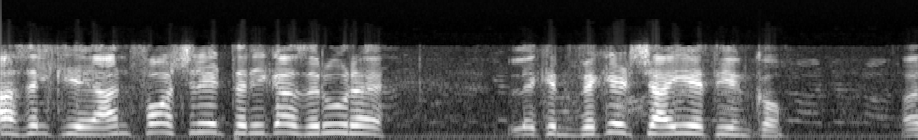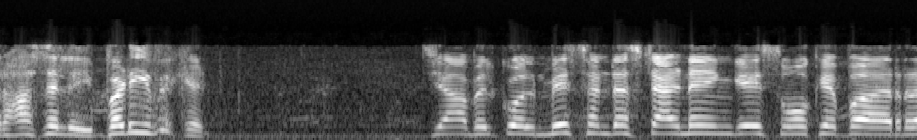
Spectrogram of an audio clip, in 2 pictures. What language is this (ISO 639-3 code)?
hin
